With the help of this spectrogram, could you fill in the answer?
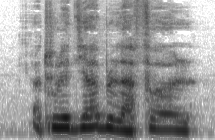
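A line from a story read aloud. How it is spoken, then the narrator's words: Furious shout. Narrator (French): s'écria le colonel en fureur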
